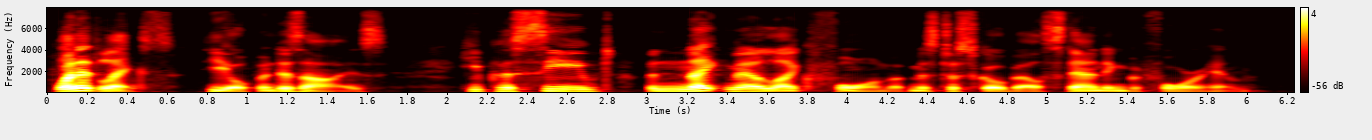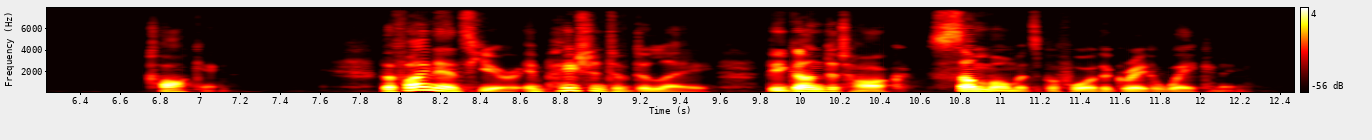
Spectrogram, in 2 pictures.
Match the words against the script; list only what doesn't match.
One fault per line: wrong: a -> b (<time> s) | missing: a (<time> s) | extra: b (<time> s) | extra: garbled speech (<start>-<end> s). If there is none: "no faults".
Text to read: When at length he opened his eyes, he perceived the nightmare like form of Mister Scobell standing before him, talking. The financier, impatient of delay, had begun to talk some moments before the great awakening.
missing: had (9.6 s)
